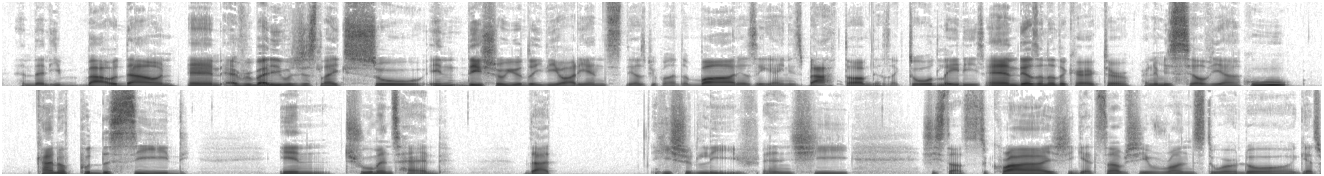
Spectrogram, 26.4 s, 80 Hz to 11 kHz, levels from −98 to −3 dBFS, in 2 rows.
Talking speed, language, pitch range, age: 160 wpm, English, 95-110 Hz, 20-39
